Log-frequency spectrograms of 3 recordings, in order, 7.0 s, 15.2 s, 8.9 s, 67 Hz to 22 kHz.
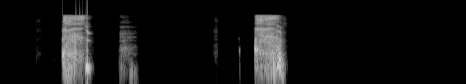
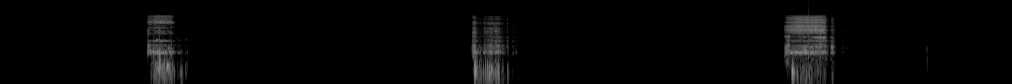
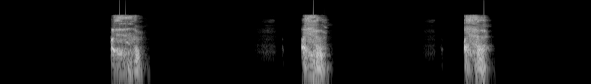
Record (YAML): cough_length: 7.0 s
cough_amplitude: 32767
cough_signal_mean_std_ratio: 0.28
exhalation_length: 15.2 s
exhalation_amplitude: 2095
exhalation_signal_mean_std_ratio: 0.23
three_cough_length: 8.9 s
three_cough_amplitude: 29969
three_cough_signal_mean_std_ratio: 0.27
survey_phase: beta (2021-08-13 to 2022-03-07)
age: 65+
gender: Male
wearing_mask: 'No'
symptom_cough_any: true
symptom_runny_or_blocked_nose: true
symptom_onset: 3 days
smoker_status: Never smoked
respiratory_condition_asthma: false
respiratory_condition_other: false
recruitment_source: Test and Trace
submission_delay: 2 days
covid_test_result: Positive
covid_test_method: RT-qPCR
covid_ct_value: 16.6
covid_ct_gene: ORF1ab gene
covid_ct_mean: 16.9
covid_viral_load: 2800000 copies/ml
covid_viral_load_category: High viral load (>1M copies/ml)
